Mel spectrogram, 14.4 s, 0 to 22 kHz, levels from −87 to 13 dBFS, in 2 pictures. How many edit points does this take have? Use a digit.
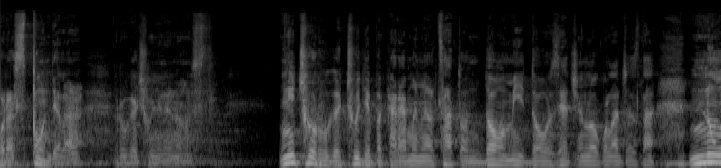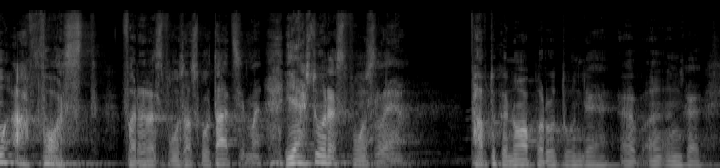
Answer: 0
